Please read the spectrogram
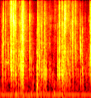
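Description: Crinkly plastic packaging of Jell-O gummies being handled and pulled open, a busy run of sharp rustles and crackles with brief pauses, no voices present.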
